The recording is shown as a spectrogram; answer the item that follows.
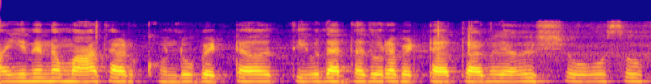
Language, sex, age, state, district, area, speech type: Kannada, female, 30-45, Karnataka, Hassan, urban, spontaneous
